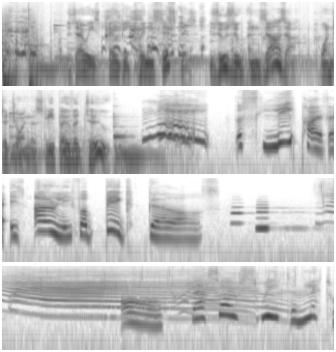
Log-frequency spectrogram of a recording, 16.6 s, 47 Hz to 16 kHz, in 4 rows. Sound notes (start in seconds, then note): 5.5 both whinny; 12.2 both wail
